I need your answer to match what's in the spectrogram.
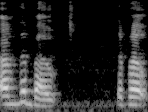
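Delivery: plain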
